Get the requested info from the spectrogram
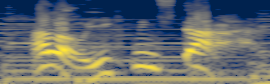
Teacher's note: stark starts with a sh sound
